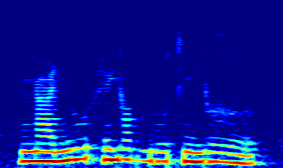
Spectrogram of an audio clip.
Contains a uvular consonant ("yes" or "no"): no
